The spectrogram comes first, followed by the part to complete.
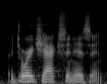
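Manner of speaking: ordinary talk, nothing marked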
